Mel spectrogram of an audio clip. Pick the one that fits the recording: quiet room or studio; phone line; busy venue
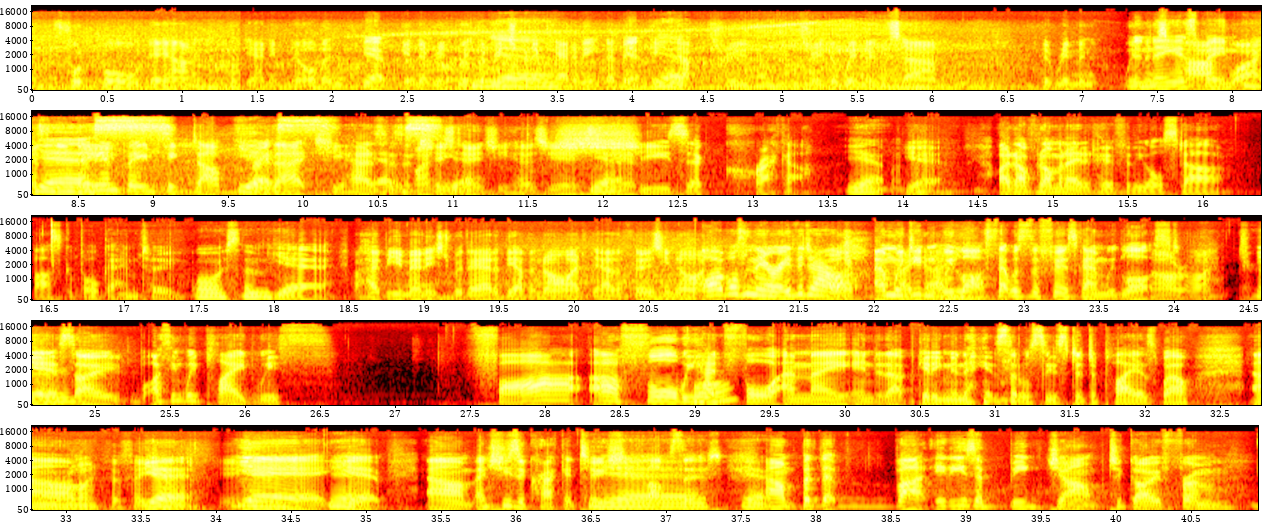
busy venue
